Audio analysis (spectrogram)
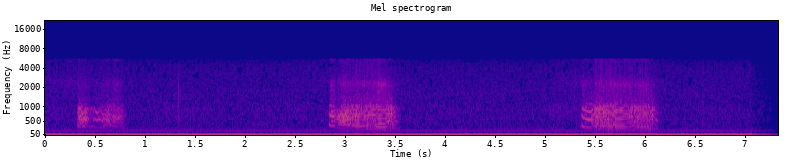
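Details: Cat asleep and snoring, producing three buzzy, rattling snores at intervals of roughly two and a half seconds, with a faint steady hum in the background.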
